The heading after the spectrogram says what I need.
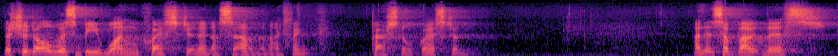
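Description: A man preaching a sermon in a measured way, letting his phrases fall away quietly at their ends. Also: medium pitch, very animated. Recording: long hall reverb.

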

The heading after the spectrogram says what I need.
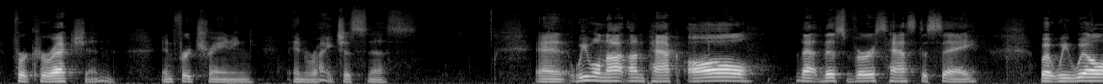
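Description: A pastor giving a catechism teaching talk, unhurried, with frequent fillers and asides to his listeners. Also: on the high side.

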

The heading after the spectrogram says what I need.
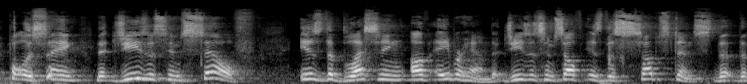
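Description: A man preaching into a pulpit microphone. He walks the congregation through scripture passages, reads them aloud, and puts rhetorical questions to his listeners. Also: fairly high pitch. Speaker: pastor. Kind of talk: expository sermon.

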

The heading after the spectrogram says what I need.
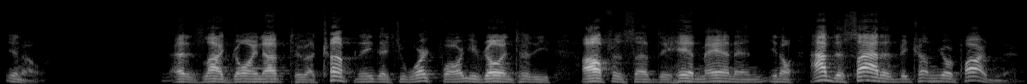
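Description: A man preaching a sermon as pastor, reading scripture aloud and repeating key phrases in a deliberate way. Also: medium pitch, bright, forceful tone.

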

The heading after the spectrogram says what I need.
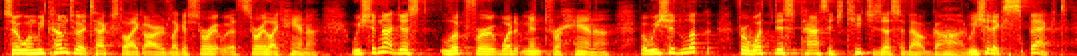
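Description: A man's voice: mid-range voice, animated, fairly bright tone. A male pastor giving a sermon, leading a prayer and explaining scripture in an earnest, teaching manner. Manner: earnest, explanatory, often slowing for emphasis.

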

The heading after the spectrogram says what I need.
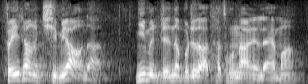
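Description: A healed blind man, bold and indignant, pressing question after question at his accusers in a raised, lifted voice, as a preacher acts him out. His tone climbs high above the speaker's usual talk. He sounds astonished that they cannot see what is plain to him. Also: lively intonation, quick pace, a bit bright. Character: man born blind, now healed, boldly challenging.

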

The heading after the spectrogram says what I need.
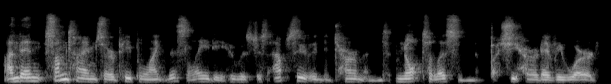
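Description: A man preaching a sermon to a congregation, telling stories with humor and animated emphasis. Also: medium pitch, quick pace, slightly rough, rough recording. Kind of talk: sermon with storytelling. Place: church hall before a live congregation.

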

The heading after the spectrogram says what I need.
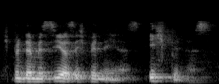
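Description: A man's voice: mid-range voice, fairly even intonation, moderate pace, a little mellow, close to an everyday voice. Man acting out a male king proclaiming his own coming, emphatic and repetitive; roomy lo-fi take. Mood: solemn proclaiming. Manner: emphatic, repeating declarations. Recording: roomy, dull lo-fi sound.

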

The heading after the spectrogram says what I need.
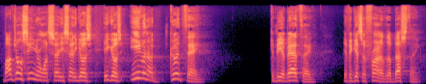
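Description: Middle-aged male preacher, folksy sermon storyteller, bright tone, slightly higher voice. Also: normal speed. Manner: folksy storytelling with scripture reading.

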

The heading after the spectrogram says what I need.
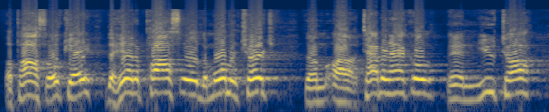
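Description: A man's voice: sits high, moderate pace, darkish tone. A man preaching a blunt, scornful sermon and reading scripture aloud in old-fashioned wording.

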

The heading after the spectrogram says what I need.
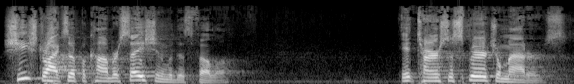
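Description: Pastor guy preaching, kinda high voice, big hall echo, earnest storytelling. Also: sing-song, moderate pace, fairly bright tone. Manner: earnest storytelling, addresses listeners as beloved. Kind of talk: sermon.

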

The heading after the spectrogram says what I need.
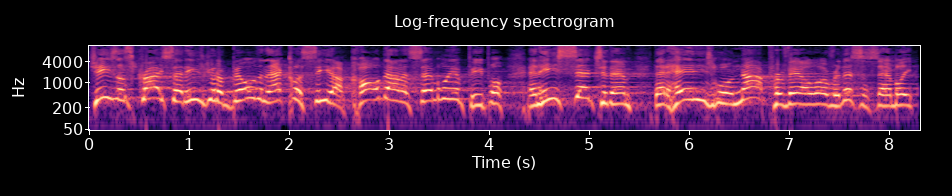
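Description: A man preaching a fervent sermon, swinging between quiet teaching and shouted, drawn-out emphatic lines. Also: extremely high pitch. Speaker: pastor. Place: church sanctuary. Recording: long hall reverb.

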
